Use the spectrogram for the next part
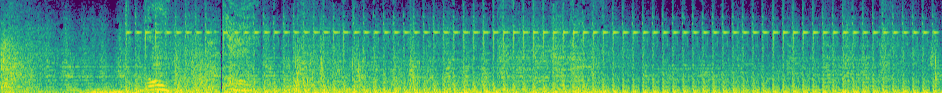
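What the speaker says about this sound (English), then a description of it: "Who is shooting?" Sustained rapid automatic gunfire in Resident Evil: Code Veronica, a loud continuous burst with crashes and impacts mixed in, and a brief voice early on.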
